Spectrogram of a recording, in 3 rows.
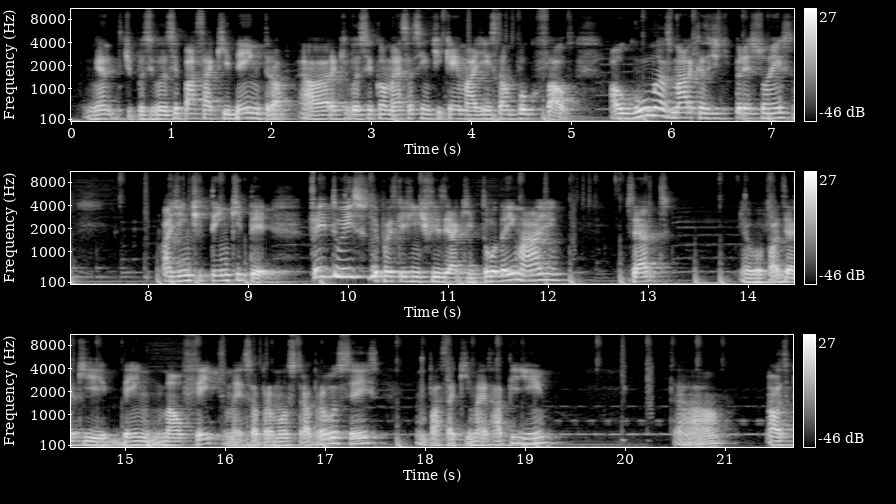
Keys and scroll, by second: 3.5 super+z.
